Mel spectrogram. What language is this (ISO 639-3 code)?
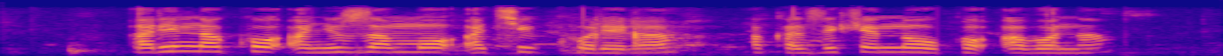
kin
